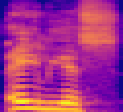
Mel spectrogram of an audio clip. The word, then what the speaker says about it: Aeleus: It's spelled Aeleus.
